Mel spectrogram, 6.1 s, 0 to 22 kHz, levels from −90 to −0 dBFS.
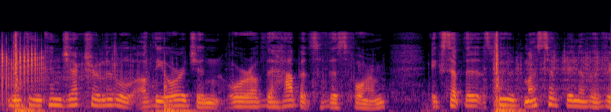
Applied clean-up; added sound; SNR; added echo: none; Slam + Coin (dropping); 6 dB; none.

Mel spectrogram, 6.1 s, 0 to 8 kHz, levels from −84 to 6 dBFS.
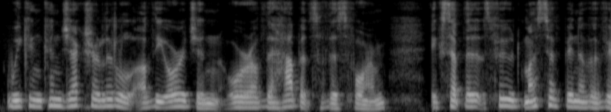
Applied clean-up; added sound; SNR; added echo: none; none; none; none.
